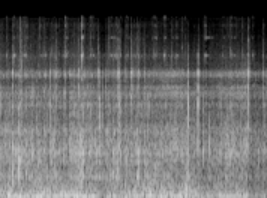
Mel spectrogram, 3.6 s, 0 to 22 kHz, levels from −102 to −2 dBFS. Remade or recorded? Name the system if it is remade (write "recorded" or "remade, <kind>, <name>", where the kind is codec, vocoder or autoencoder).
recorded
